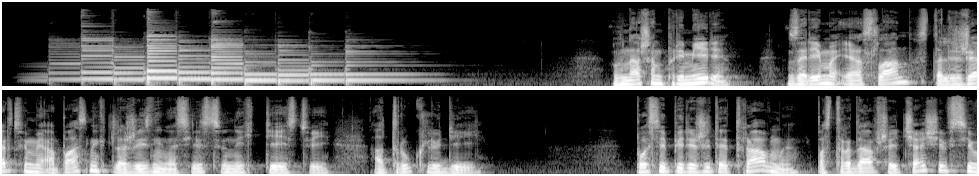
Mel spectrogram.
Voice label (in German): Russisch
